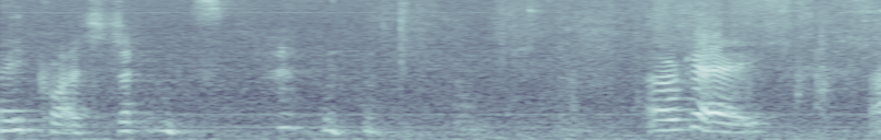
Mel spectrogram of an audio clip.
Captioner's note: laughs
